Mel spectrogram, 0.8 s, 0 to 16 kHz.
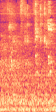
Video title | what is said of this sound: Black & Decker Portal Washing Machine 2 YEAR UPDATE!! | I usually just kind of shake this part. I keep this up. You can hear the water.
